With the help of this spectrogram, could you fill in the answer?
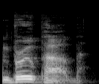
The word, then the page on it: brewpub: American English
